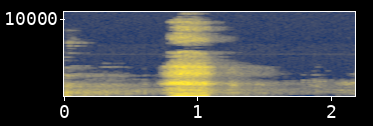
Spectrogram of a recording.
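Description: A person's short voiced sigh, heard once about a second in, over faint room noise.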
